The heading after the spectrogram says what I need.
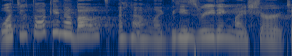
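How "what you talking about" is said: nosy, prying, intrusive tone. Retelling a mother barging in to ask questions: imitating nosy Middle Eastern mom. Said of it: "my mom, Middle Eastern, a little nosy".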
